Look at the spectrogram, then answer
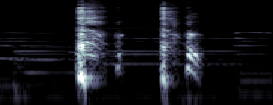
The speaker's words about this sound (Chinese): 咳嗽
